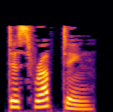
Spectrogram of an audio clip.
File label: "disrupting", pronounce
